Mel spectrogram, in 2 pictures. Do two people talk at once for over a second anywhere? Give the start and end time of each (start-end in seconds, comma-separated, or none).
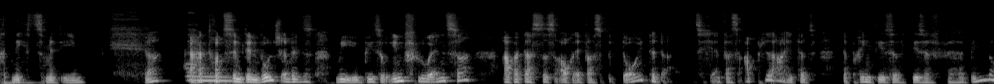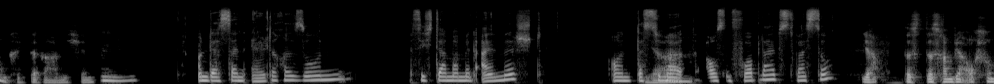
none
